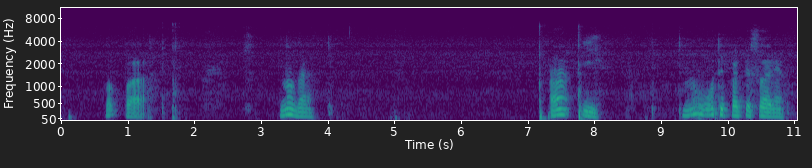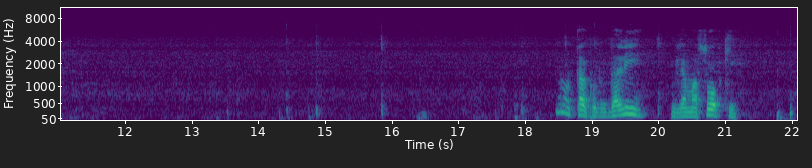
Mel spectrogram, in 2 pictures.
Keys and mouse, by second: 0.1 g, 1.9-4.2 drag, 7.3 a, 7.9 i, 9.0 middle click, 9.7 space, 14.5 click, 15.0 middle click, 18.1 middle click, 19.2 middle click, 21.9 space.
